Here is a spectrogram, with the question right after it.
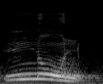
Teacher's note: ज़बान की नोक को ऊपर के दांतों के मसोड़ों को लगाने से नून निकलता है।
